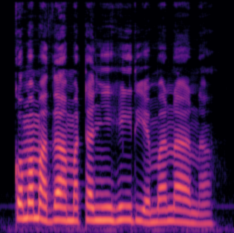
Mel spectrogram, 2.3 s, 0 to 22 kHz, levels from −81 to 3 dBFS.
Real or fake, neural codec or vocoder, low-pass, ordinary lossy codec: real; none; none; none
